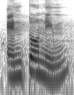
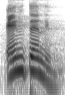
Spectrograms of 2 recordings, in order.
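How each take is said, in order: First: The middle vowel is a full clear 'o'. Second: The middle vowel is a weak, light 'uh'. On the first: The speaker calls it wrong. "It's not एंटोनिम" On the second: The speaker calls it right. "not to, te"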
